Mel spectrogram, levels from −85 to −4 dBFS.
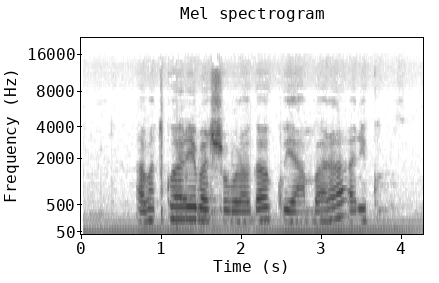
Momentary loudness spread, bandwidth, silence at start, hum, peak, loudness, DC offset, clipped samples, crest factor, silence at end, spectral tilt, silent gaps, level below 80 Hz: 18 LU; 16.5 kHz; 0.05 s; 50 Hz at -50 dBFS; -18 dBFS; -33 LUFS; under 0.1%; under 0.1%; 16 dB; 0 s; -4 dB/octave; none; -50 dBFS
